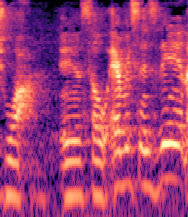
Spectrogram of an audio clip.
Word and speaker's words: JWA: And the pronunciation of my name is Joie. So instead of me writing joy regular, how it's spelled, J-O-I, I just took the how I thought people would think it sounded like, if that makes sense. So J-W-A is Joie.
